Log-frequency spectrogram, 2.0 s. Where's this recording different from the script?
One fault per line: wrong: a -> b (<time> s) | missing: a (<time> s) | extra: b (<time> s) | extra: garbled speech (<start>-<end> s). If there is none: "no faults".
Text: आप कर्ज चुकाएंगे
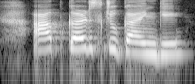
no faults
